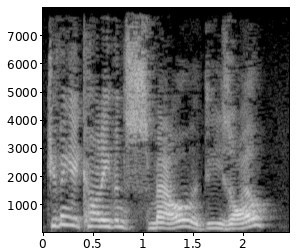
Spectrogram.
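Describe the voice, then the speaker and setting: A man's voice: high voice, animated, a little fast, voice pushed up. A man voicing a nervous gnome who stammers and speaks urgently. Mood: anxious. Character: anxious young male gnome, nervous.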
